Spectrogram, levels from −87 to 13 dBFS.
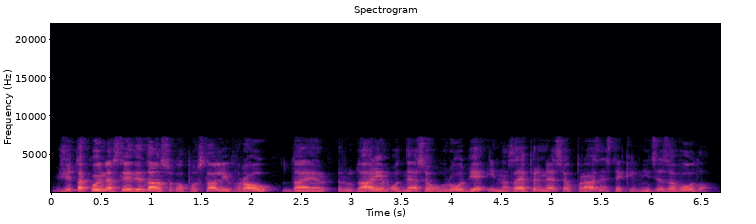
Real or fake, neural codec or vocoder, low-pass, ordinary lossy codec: real; none; 7.2 kHz; none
